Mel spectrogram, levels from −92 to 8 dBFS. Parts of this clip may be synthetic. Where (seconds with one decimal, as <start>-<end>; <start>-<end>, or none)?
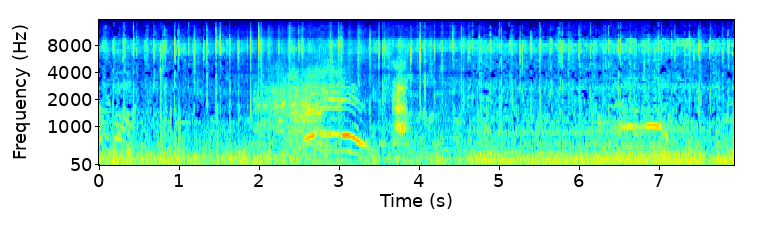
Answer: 1.7-4.6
